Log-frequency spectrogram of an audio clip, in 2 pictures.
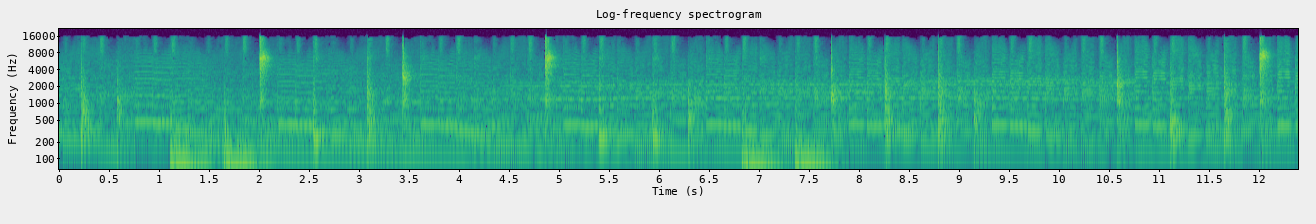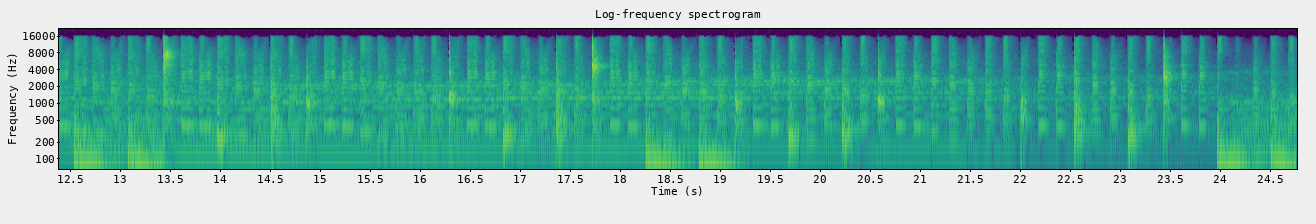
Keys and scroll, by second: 5.6 g, 6.2 x, 15.7 g, 16.1 z, 19.2 g, 19.5 z.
